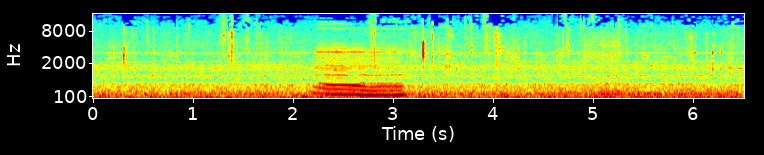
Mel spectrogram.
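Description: Steady low rumble of a car running, heard from inside the cabin. About two seconds in comes a short hummed "mm" that slides down in pitch, and there are a few faint crinkles as a ketchup packet is squeezed.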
